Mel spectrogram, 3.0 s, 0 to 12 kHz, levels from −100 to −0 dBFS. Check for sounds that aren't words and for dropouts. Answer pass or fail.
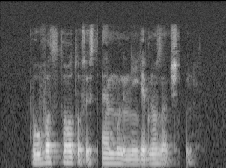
fail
